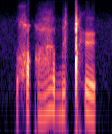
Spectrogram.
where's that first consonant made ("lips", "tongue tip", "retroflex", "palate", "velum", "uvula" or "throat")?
uvula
